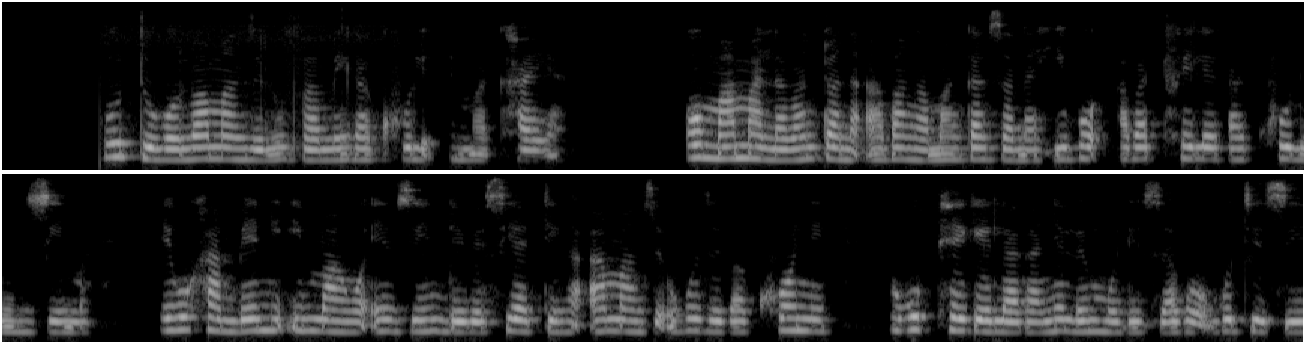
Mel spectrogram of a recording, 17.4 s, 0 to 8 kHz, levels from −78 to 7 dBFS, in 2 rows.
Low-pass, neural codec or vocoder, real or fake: 7.2 kHz; none; real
